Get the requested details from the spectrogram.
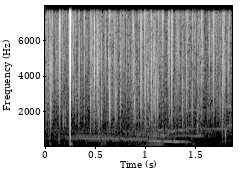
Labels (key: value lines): label: biophony
recorder: SoundTrap 300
